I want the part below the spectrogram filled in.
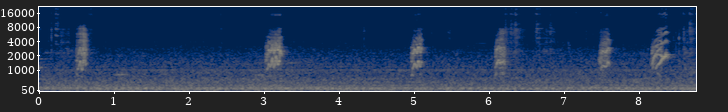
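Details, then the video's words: Female Javan myna on a lure recording meant to prompt birds to sing. Six brief, scratchy upward calls come at uneven intervals of one to two seconds. A constant low droning hum runs underneath. "pancingan jalak kebo Macet Bunyi"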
